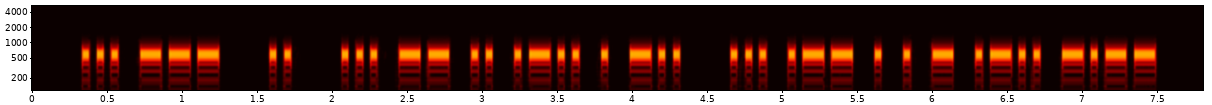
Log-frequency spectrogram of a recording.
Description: Morse code, heard as a keyed tone, about 25 wpm, 600 Hz. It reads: SO I SMILED SWEETLY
